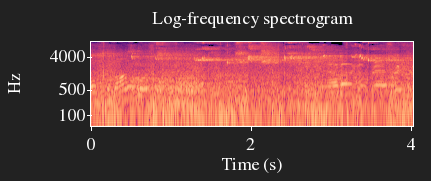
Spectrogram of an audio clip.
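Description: A basketball is dribbled on a hardwood floor.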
